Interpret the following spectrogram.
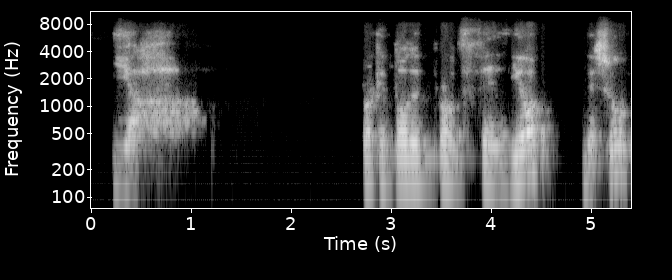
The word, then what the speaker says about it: Yah: Es por eso cuando mencionamos o cuando pronunciamos el nombre Yud-Hei, es Yah.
